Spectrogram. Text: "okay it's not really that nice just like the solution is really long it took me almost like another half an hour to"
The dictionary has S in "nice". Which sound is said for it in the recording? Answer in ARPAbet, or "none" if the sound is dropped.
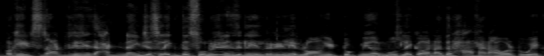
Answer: none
